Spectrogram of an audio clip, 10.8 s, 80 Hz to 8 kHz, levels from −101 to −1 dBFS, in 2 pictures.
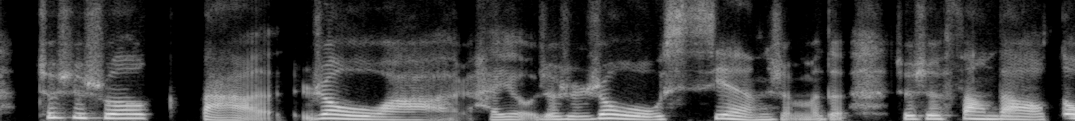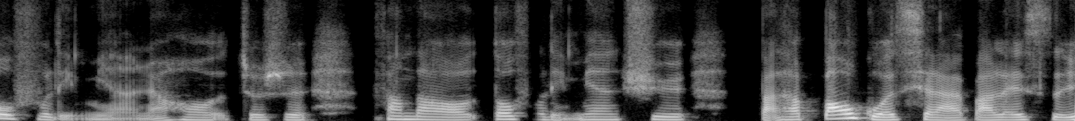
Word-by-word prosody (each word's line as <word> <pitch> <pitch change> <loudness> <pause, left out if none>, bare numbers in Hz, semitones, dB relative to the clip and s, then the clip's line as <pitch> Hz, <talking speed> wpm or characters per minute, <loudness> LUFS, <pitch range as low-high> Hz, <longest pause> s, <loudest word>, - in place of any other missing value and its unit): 就 315 - -1
是 305 -1 +1
说 270 -2 +3 0.2
把 - - -2 0.2
肉 240 -6 +3
啊， 175 -2 -3
还 175 - -7
有 190 +1 -5
就 - - -3
是 205 0 -2
肉 215 -5 +3
馅 210 -4 +1
什 200 - -9
么 - - -8
的， - - -6 0.2
就 220 - -1
是 230 0 +1
放 225 0 +1
到 190 -2 +1
豆 270 -2 +4
腐 200 -6 -5
里 - - -9
面， 105 0 -8
然 - - -6
后 170 -3 -5
就 165 - -6
是 170 -1 -2 0.4
放 210 -3 0
到 175 -3 0
豆 205 0 +2
腐 190 -3 -11
里 170 - -6
面 185 -1 -3
去， 185 -1 -3 0.3
把 - - +1
它 185 +1 +1
包 240 +8 +9
裹 190 -11 +4
起 180 - +2
来 155 - +2
吧， 160 0 +1
类 170 +1 0
似 180 -1 -2
于， - - +5
195 Hz, 245 characters per minute, -22 LUFS, 175-230 Hz, 0.4 s, 包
